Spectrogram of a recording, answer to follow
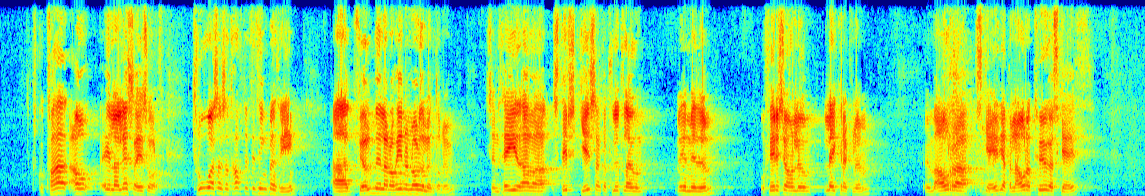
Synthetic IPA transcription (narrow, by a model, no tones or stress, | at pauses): skɔːkʰv̥aːða̰wḛːjlalɛːsaðɪsɔɾð | t̪ʰɾuːasɛnsat̪hawht̪ɪt̪ʰɪlθiŋkmɛnθvi | aðfjœlmɪðlaɾawheːjnʏnɔɾðʏlœnt̪anʏm | sɛmθeːjɪðhavast̪ɪr̥cɪsawŋkʰvat̪lʏːt̪lajɣʏm | vɪðmɪðʏm | ɔ̰ɣfɪːɾɪɾ̥sjaːwanlɛɣʏmleːjkɾɛhklʏm | ʏmaːwɾasceːjðjapɪlaaːwɾat̪ʰʏːɣasceːjð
